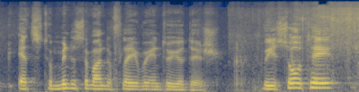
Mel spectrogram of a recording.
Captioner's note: sizzling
